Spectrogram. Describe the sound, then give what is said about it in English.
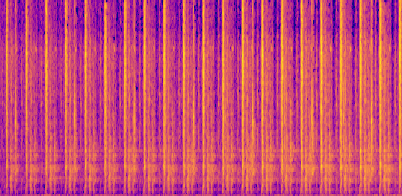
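A borewell pump in the salt-producing desert of Kutch runs steadily, pumping salty groundwater from hundreds of feet deep into pans above ground, with a harsh, grating mechanical drone pulsing in a fast even chug of about five beats per second throughout, with no voices. “The sound of the borewell pumping is constant and grating, but this process is necessary for collecting what some argue is a superior kind of salt.”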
